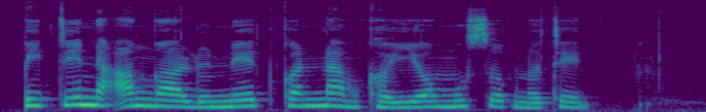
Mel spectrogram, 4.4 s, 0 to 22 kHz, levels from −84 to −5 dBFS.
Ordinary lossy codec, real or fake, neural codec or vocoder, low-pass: none; real; none; none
